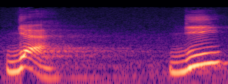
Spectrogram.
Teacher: huruf ja ja yang dikeluarkan dengan menyentuhkan tengah-tengah lidah dengan langit-langit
